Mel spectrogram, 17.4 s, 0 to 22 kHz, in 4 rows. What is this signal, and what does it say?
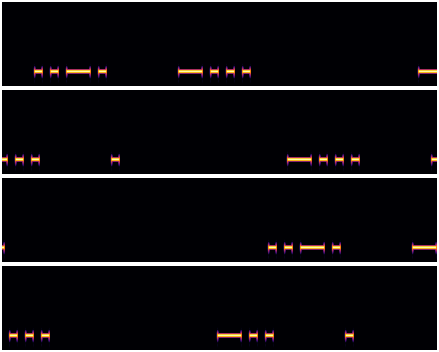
Morse code, heard as a keyed tone, about 15 wpm, spaced as for 9 wpm, 600 Hz. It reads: FB DE BE FB DE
